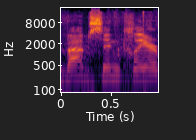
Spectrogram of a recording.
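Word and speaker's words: Bob Sinclar: wouldn't get it in Bob Sinclair pronounced like the old computer uh this was definitely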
